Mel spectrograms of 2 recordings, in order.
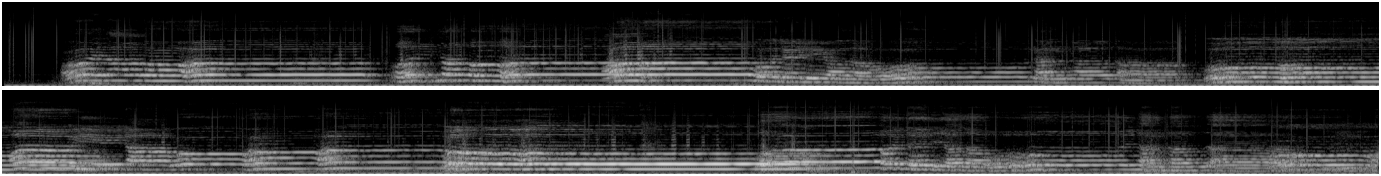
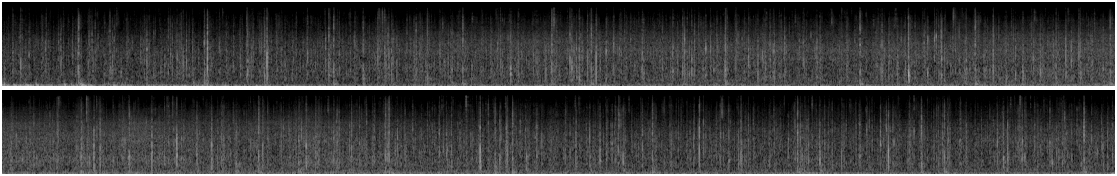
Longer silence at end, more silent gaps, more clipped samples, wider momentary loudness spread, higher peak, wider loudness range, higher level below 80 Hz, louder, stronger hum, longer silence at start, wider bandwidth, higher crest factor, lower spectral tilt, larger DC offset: about the same, 0 s vs 0 s; neither; neither; first, 15 LU vs 4 LU; about the same, -6 dBFS vs -4 dBFS; first, 12 LU vs 2 LU; about the same, -48 dBFS vs -44 dBFS; first, -23 LUFS vs -34 LUFS; neither; about the same, 0.05 s vs 0 s; second, 12 kHz vs 17 kHz; second, 16 dB vs 30 dB; first, -6 dB/octave vs -2.5 dB/octave; second, under 0.1% vs 0.2%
